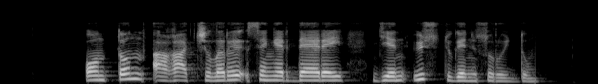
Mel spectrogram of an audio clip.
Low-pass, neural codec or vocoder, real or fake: 7.2 kHz; none; real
